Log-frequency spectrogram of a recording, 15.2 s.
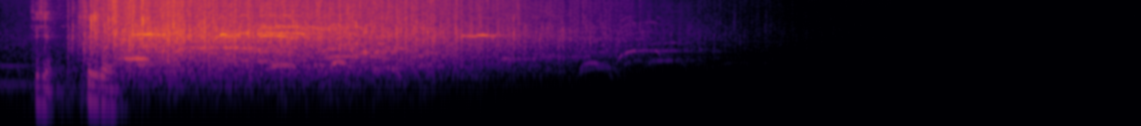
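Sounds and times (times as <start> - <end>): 
speech: 0.4 - 1.7
concert audience applause: 0.9 - 10.0.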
